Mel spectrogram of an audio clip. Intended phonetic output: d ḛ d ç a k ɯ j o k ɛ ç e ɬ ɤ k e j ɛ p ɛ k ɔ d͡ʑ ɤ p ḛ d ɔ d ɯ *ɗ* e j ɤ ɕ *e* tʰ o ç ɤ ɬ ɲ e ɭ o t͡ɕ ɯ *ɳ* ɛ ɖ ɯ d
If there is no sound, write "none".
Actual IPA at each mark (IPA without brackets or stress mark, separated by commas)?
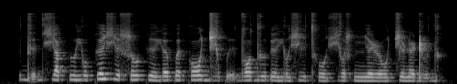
ɗ, i, ɳ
